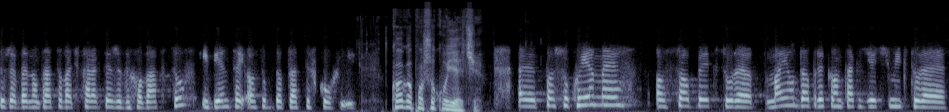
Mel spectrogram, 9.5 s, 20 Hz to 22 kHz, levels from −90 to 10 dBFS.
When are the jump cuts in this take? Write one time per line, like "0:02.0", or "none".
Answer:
none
